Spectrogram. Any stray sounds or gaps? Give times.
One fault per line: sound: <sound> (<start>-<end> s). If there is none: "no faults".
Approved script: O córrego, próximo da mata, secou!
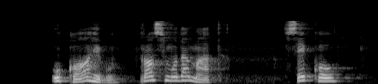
no faults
